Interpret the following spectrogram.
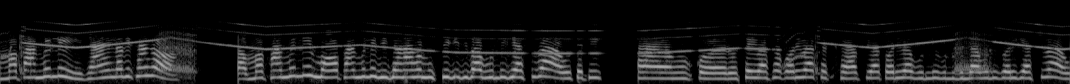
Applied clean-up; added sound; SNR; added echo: neural mask model RNNoise.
